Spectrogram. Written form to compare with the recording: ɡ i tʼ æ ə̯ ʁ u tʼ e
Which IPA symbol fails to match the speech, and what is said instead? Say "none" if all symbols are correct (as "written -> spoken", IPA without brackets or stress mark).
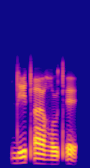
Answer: ɡ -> d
